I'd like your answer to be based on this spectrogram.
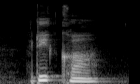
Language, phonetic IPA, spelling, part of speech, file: Ukrainian, [rʲiˈka], ріка, noun, Uk-ріка.ogg
- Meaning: river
